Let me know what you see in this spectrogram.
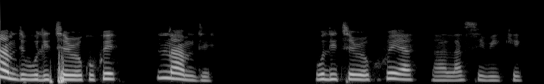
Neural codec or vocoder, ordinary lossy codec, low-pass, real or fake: none; none; none; real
